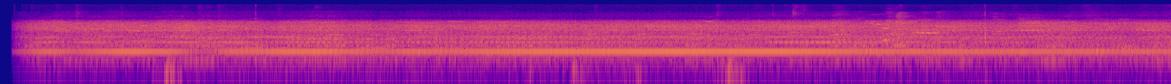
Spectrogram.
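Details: Samsung indoor AC unit: steady fan hiss with a fixed hum tone running through it and a few dull thumps; noisy, cause not clear.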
